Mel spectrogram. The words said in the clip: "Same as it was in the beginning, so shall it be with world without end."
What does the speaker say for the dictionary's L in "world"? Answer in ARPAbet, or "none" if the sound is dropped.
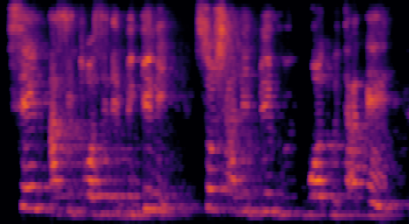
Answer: none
